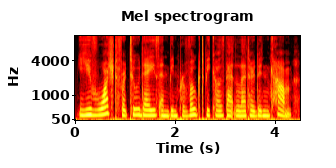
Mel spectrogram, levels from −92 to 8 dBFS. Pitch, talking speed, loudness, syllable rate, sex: 205 Hz, 175 wpm, -17 LUFS, 4.7 syllables/s, female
